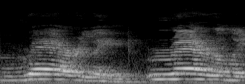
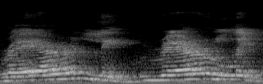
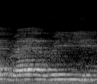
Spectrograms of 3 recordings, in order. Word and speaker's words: rarely: Então a pronúncia seldom, rarely. Então aqui, gente, são só 2 sílabas. Rarely. Não é rarely, não. Rarely. Essa palavra, ela é capciosa.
